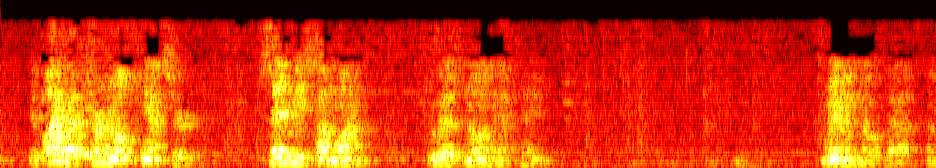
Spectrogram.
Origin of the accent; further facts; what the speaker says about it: Oregon, United States; It's hard because I grew up in Eastern Oregon, which is a lot like Alaska, really, in terms of a lot of the attitudes and kind of independence and self-confidence, but also kind of a stubbornness.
